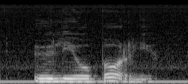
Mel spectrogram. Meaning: Oulu (a city in North Ostrobothnia, Finland)
- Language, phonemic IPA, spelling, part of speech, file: Swedish, /ʉːlɛɔˈbɔrj/, Uleåborg, proper noun, Sv-Uleåborg.ogg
